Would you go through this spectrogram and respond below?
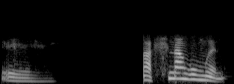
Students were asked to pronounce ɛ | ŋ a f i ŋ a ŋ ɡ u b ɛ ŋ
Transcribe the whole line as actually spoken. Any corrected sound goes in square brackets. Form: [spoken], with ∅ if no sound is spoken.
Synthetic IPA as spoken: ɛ | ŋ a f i [n] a ŋ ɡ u [m] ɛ [n]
